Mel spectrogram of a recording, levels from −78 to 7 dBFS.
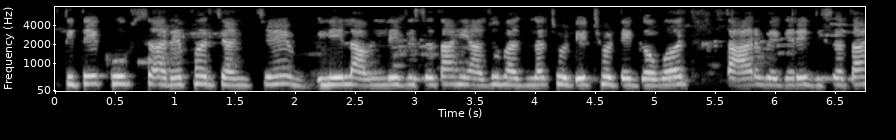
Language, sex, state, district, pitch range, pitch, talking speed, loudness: Marathi, female, Maharashtra, Dhule, 235-260 Hz, 250 Hz, 140 wpm, -15 LUFS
